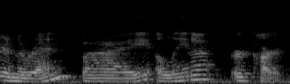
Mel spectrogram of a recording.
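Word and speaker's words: Urquhart: the ren by Elena art I think is how you say it I did look it up yeah um it's yeah it's urart it's kind of an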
